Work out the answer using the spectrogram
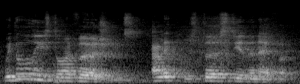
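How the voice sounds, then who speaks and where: Man, measured wry story narration, very reverberant theatre, distant mic, faint hiss. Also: a little high, sing-song, darkish tone. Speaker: short story reader. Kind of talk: live scripted story reading, narration. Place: theatre, live reading.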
